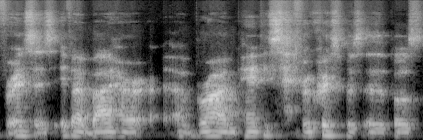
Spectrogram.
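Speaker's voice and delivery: words broken up, laughing through them. Asking about buying a gift for a female friend: laughing while talking. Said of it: "sorry for laughing".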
